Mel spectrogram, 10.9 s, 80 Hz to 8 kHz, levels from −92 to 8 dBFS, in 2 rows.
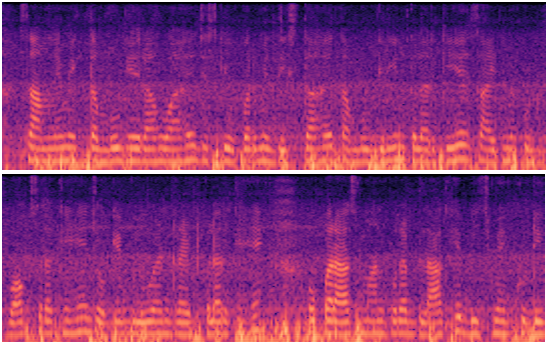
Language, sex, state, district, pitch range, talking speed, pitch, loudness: Hindi, female, Bihar, Jahanabad, 145-180 Hz, 195 wpm, 175 Hz, -18 LUFS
